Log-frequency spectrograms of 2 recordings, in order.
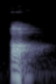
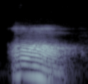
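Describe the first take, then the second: First: The syllable is said quickly and sharply. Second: The syllable is drawn out slowly. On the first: "if you want to do it fast" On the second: "let's do it slowly"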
